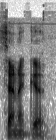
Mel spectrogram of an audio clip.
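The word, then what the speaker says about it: Sennecke: It's like Beckett Seneca. Or Seneke. Seneke, yeah.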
